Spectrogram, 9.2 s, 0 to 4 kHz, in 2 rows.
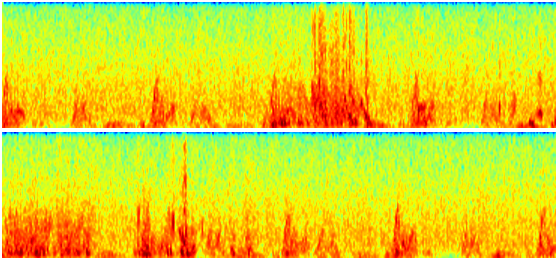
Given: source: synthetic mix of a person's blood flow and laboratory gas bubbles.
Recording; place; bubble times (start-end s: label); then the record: Doppler ultrasound of blood flow; precordium
2.16-3.12 s: bubbles
3.41-3.57 s: bubbles
4.11-4.18 s: bubbles
4.21-4.29 s: bubbles
4.35-4.51 s: bubbles
4.59-5.40 s: bubbles
5.70-6.43 s: bubbles
6.48-6.74 s: bubbles
From the record:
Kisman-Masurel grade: 233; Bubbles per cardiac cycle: several, 3 to 8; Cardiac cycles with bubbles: 50 to 99%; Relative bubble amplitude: loud (0.450 to 0.775); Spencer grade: 3 (all of the cardiac periods contain showers or single bubble signals, but not dominating or overriding the cardiac motion signals); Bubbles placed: anywhere in the cardiac cycle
